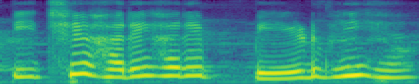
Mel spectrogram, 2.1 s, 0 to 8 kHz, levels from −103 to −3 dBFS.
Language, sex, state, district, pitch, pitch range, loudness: Hindi, female, Bihar, West Champaran, 275 Hz, 255-310 Hz, -12 LUFS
